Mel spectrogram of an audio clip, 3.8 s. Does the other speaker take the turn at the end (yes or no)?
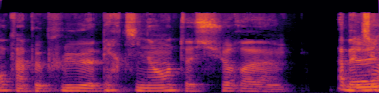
no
